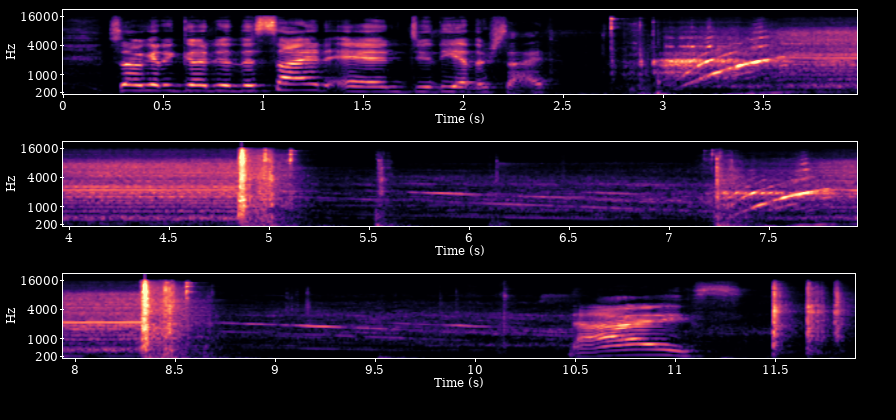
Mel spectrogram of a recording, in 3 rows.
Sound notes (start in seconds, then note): 2.9 whirring; 4.8 bang; 7.5 whirring; 8.4 bang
